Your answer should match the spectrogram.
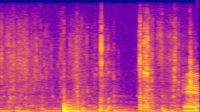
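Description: Clear plastic packaging bag crinkling, with a few sharp crackles, as the bagged cable inside is lifted and set down, over steady background music.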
